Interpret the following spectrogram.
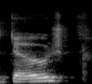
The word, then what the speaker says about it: DOGE: doj Dodge Doge official I don't know how you pronounce This Acronym I suppose in the douchiest way possible so I think personally for me that's Doge uh like Doge so on Saturday night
